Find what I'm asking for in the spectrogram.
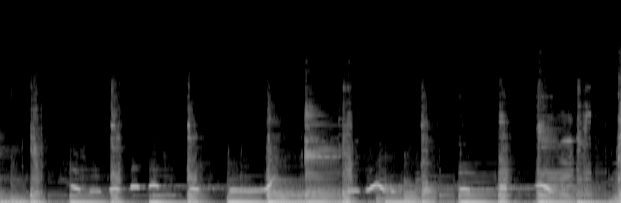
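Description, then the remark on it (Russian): A person whistles a lilting tune with sliding notes, loud, over a busy instrumental backing with steady rhythmic beats. “Но дома скучно одному съедать свои котлетки и одному свистеть во тьму ночами на кушетке.”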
